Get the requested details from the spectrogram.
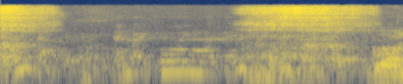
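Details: Person snoring after a long night in Vegas: rough, noisy breaths with a rattling, fluttering edge repeat during sleep; ordinary snoring.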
